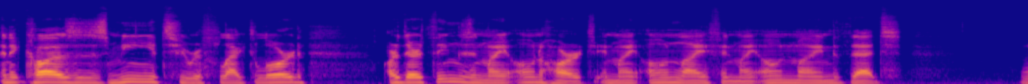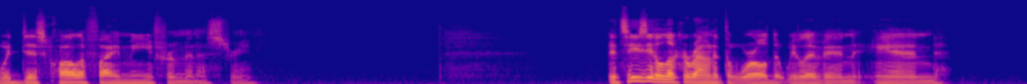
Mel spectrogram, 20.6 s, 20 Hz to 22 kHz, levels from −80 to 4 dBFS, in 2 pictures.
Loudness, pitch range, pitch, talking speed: -26 LUFS, 90-115 Hz, 100 Hz, 120 wpm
